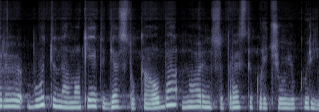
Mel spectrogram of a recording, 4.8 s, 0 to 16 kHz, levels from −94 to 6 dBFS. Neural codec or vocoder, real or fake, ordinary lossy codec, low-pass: codec, 44.1 kHz, 2.6 kbps, SNAC; fake; Opus, 32 kbps; 14.4 kHz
